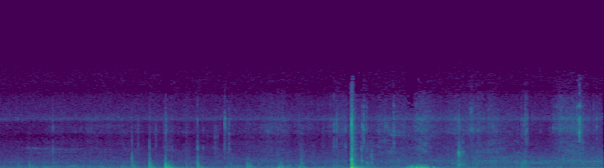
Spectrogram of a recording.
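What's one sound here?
A van door clunks shut.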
